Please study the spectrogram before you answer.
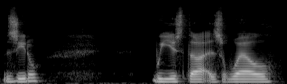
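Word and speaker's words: Xero: It's spelt Zero with an X. X-E-R-O. Zero.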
